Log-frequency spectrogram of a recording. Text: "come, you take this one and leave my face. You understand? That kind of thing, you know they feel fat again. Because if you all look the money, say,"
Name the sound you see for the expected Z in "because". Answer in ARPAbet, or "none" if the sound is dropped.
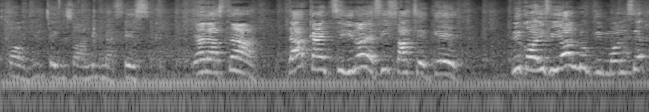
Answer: S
